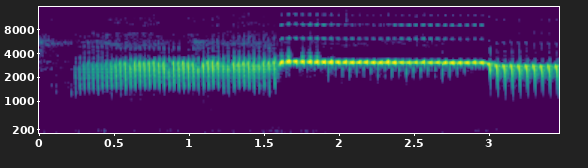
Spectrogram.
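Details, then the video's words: Red mosaic agate canary singing powerfully: a buzzy trilled passage, then a sustained pure whistled tone held over a second, ending in a rapid pulsing trill, rhythmic pulses throughout, with low background hum. "Powerful song of Red Mosaic Agate Canary"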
